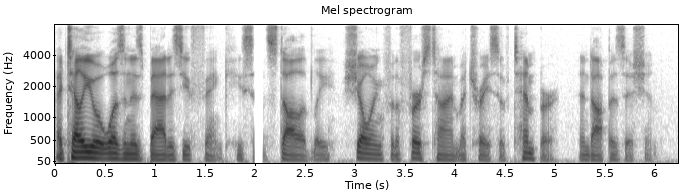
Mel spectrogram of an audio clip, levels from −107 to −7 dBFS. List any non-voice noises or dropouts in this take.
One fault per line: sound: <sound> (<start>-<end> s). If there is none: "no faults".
sound: dropout (2.0-2.1 s)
